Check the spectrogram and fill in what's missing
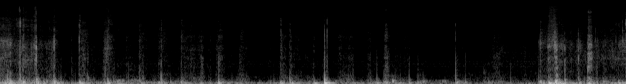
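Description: A large, empty black poly bubble mailer with a bubble texture is held close and tapped and scratched with fingertips and nails. The result is a run of short, dull, low-heavy taps with faint crinkly scratching between them and a brighter burst of scratching near the end.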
